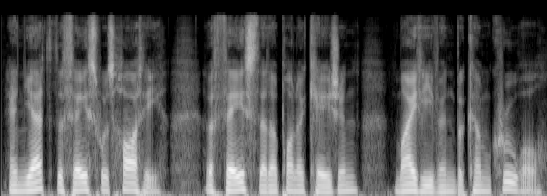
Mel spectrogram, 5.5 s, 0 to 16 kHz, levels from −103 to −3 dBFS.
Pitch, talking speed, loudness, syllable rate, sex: 115 Hz, 165 wpm, -18 LUFS, 4.8 syllables/s, male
